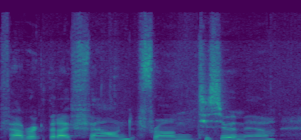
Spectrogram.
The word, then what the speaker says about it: Tissu et Mer: that I found from Tissu et Mer, which I'm pronouncing it in French because that's what they have.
